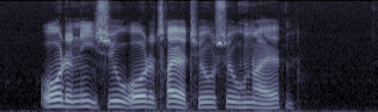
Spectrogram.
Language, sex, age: Danish, male, 46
